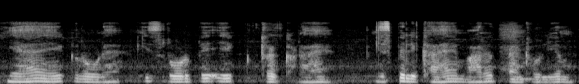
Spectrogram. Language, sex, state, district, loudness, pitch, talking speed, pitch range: Hindi, male, Uttar Pradesh, Saharanpur, -18 LUFS, 130 Hz, 175 wpm, 115-140 Hz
